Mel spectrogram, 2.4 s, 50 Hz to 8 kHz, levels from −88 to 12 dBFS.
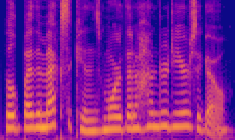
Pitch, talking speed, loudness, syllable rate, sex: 225 Hz, 255 wpm, -18 LUFS, 6.3 syllables/s, female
